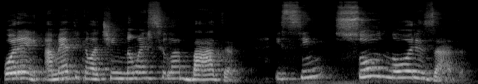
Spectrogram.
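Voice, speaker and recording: A literature teacher, a woman with a high, animated voice, teaches a recorded lesson to her viewers at normal speed. She explains things step by step and addresses them directly, and the recording has a roomy sound.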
